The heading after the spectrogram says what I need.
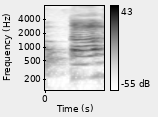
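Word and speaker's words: talk: टाक में जो एल है वो साइलेंट वर्ड है। उसे पढ़ा नहीं जाता है। सिर्फ टाक को पढ़ा जाता है।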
